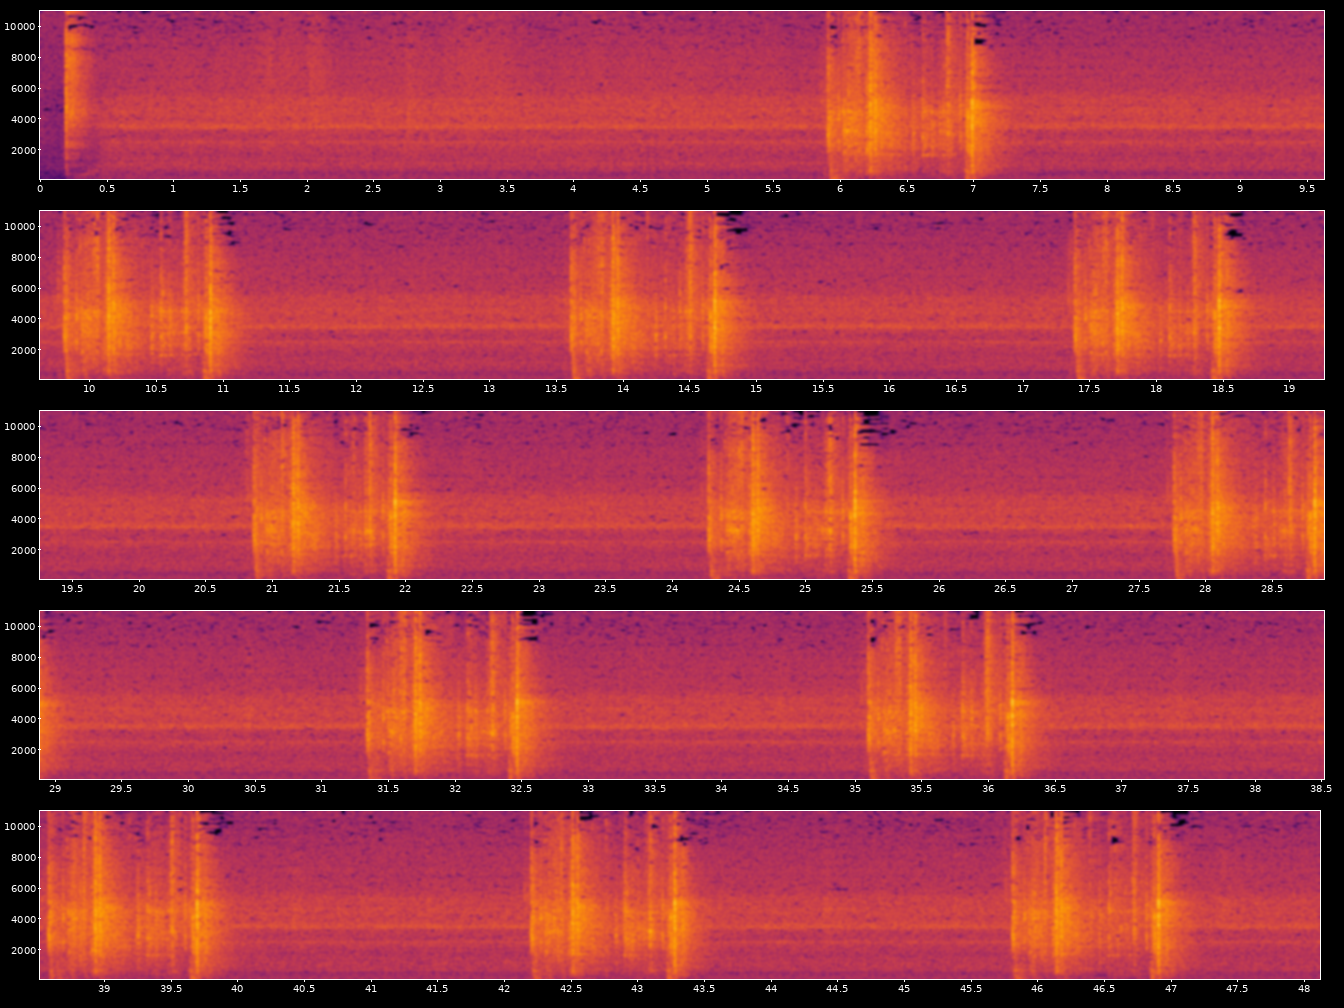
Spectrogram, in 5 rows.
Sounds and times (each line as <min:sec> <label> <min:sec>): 0:05.8 old carousel slide projector 0:07.4
0:09.7 old carousel slide projector 0:11.3
0:13.6 old carousel slide projector 0:15.0
0:17.3 old carousel slide projector 0:18.9
0:20.8 old carousel slide projector 0:22.3
0:24.2 old carousel slide projector 0:25.8
0:27.7 old carousel slide projector 0:29.2
0:31.3 old carousel slide projector 0:32.8
0:35.0 old carousel slide projector 0:36.6
0:38.6 old carousel slide projector 0:40.1
0:42.2 old carousel slide projector 0:43.6
0:45.7 old carousel slide projector 0:47.3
